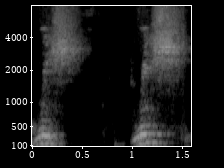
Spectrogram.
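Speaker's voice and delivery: "mish" as one joined syllable; closed syllable. Shown as a demonstration. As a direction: sound out "mish", ending on the sh. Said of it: "they are joined together".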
